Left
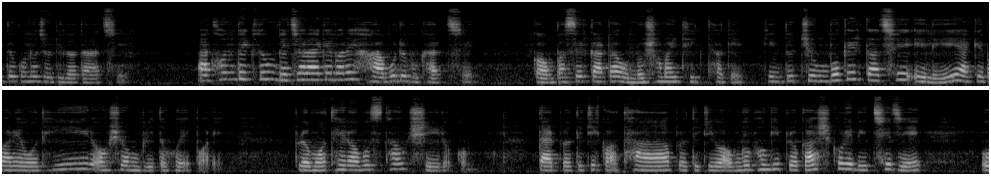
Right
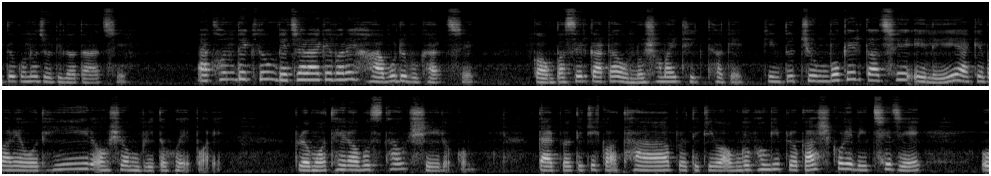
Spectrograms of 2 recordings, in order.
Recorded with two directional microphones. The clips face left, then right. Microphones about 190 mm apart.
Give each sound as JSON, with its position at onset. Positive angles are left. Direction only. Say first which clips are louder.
{"t": 0.0, "sound": "speech", "louder": "right 7 dB", "side_deg": -25}
{"t": 5.8, "sound": "speech", "louder": "right 3 dB", "side_deg": -5}
{"t": 6.1, "sound": "speech", "louder": "right 3 dB", "side_deg": -20}
{"t": 10.5, "sound": "speech", "louder": "right 5 dB", "side_deg": -35}
{"t": 11.0, "sound": "speech", "louder": "right 4 dB", "side_deg": -10}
